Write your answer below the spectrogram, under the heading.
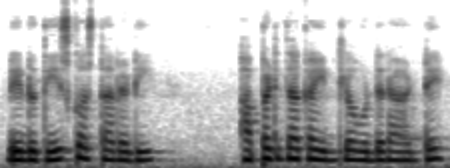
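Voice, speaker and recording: Bossy, teasing young man in a storybook romance, read by a woman narrator, mellow and warm. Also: mid-range voice, flat delivery, a little fast, natural voice. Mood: reassuring. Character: commanding, teasing, protective young man, a boss.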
